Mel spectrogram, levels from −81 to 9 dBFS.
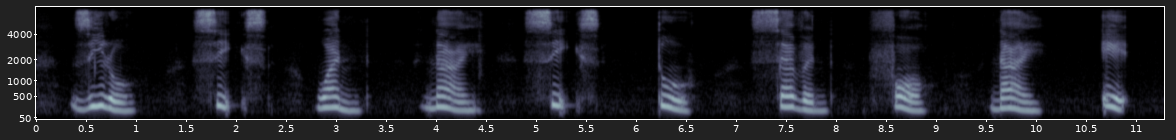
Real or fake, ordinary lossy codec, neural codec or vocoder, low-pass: real; none; none; 7.2 kHz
